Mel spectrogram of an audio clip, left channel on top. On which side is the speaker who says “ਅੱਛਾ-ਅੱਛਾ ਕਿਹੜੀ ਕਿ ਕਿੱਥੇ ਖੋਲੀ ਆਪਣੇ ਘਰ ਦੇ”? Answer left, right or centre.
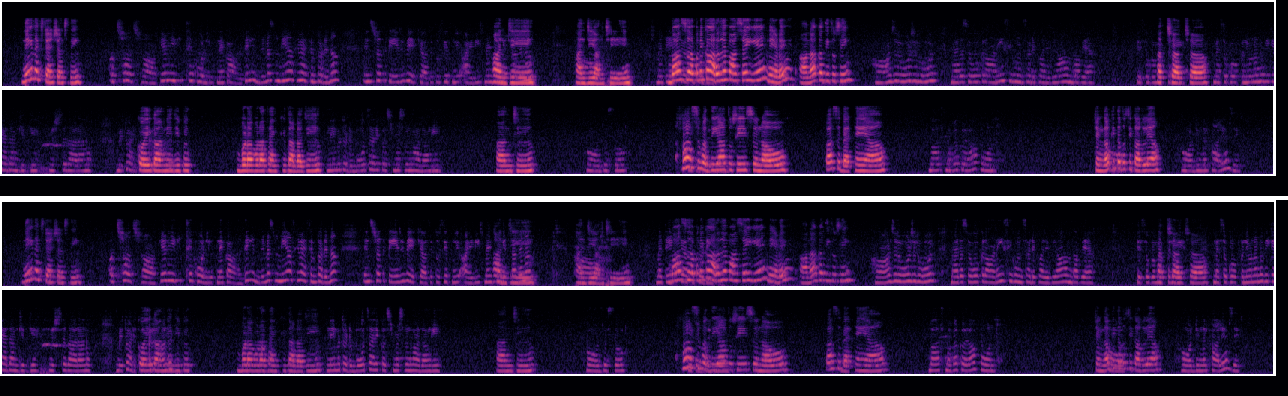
Right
